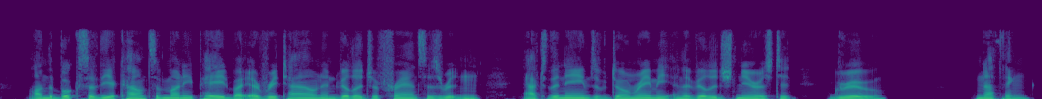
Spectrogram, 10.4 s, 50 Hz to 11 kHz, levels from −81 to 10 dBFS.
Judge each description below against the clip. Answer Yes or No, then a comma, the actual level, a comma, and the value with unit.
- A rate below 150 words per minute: No, average, 175 wpm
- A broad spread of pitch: No, narrow, 2.6 semitones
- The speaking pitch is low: Yes, low, 105 Hz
